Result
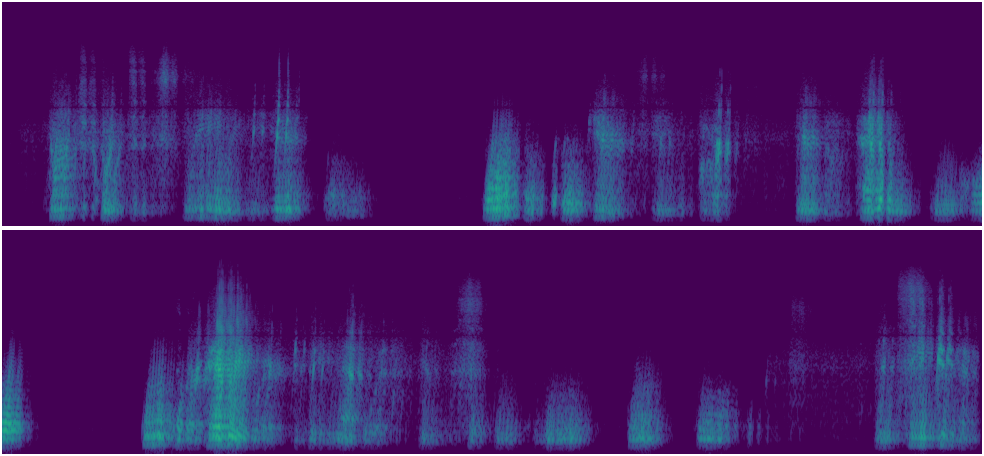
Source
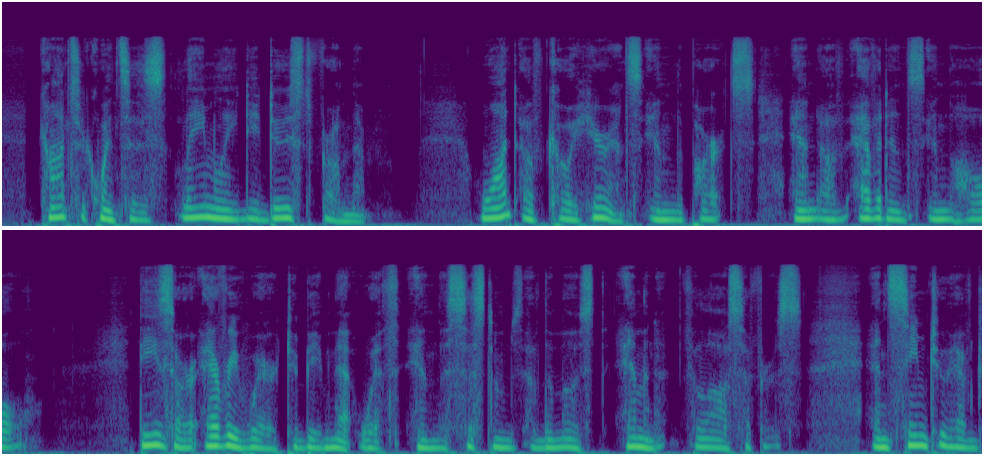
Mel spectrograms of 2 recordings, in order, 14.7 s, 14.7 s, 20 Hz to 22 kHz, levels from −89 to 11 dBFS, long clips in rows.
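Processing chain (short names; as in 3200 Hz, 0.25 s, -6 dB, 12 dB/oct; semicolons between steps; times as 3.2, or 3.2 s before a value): octaver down 2 oct, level +2 dB; high shelf 2400 Hz +7 dB; low-pass opened by the level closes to 470 Hz, open at -17.5 dBFS; in parallel at -5 dB: requantised 6-bit, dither triangular; on the sum: LFO low-pass square 0.23 Hz 530–2000 Hz; soft clip -15 dBFS, distortion -10 dB; steep high-pass 280 Hz 36 dB/oct; low shelf 440 Hz -6 dB; notch 3200 Hz, Q 14; dispersion highs, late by 64 ms, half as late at 1200 Hz; on a send: feedback echo 67 ms, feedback 30%, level -3.5 dB; on the sum: upward expander 2.5:1, over -48 dBFS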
